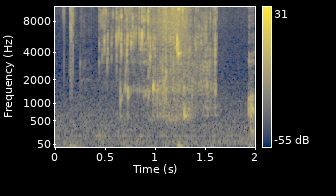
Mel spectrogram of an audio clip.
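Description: Yellow liquid trickling from one glass test tube into another for about a second, the small pour used to top one tube up to the other's level.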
